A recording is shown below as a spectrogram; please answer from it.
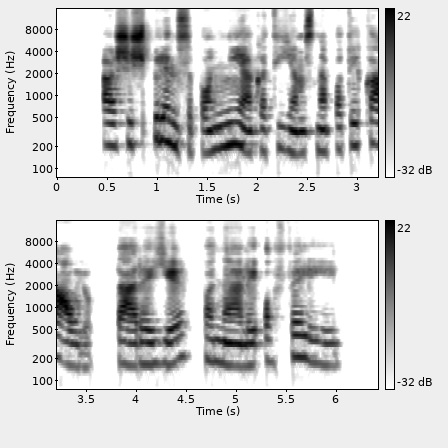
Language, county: Lithuanian, Šiauliai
